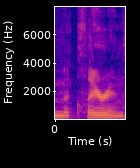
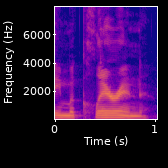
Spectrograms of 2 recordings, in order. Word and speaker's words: Maclaren: Well, this is not a Corvette, this is a Maclaren Bible. It's not actually spelled like the McLaren car, but it sounds very similar, and I thought that was a nice correlation.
